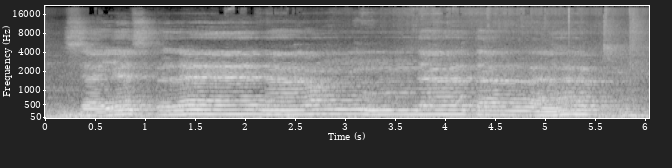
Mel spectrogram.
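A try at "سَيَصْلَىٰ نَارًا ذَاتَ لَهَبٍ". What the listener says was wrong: La na itu harus sama. Sayasla naron za. Jadi panjangnya sama semuanya. La naron zata. Naron, nanya jangan lupa panjang harokatnya. Sayasla naron zata lahab.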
